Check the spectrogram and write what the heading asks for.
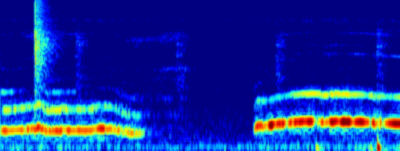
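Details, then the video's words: Domestic cats in a fight indoors: a steady nasal yowl that slides downward and stops, a sharp snap-like click, silence, then a louder sustained yowl with faint thuds. "Cat Fighting"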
